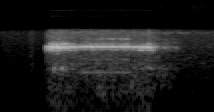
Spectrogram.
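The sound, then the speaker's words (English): A phone's text message alert sounds once, a steady electronic tone lasting just over a second, fairly loud, with no talking around it. “Well, who keeps texting in the”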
